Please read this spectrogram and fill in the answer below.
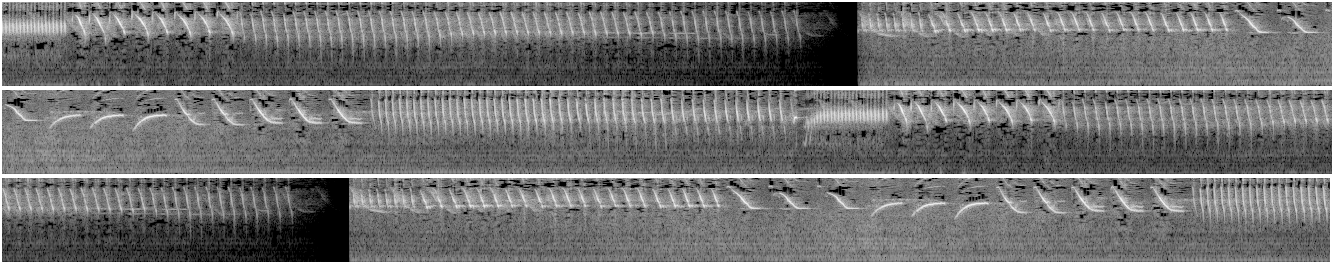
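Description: White domestic canary singing a long, vigorous song of rapid trills and quick sweeping notes, the same phrases coming round again. The sound cuts out abruptly for a moment twice.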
